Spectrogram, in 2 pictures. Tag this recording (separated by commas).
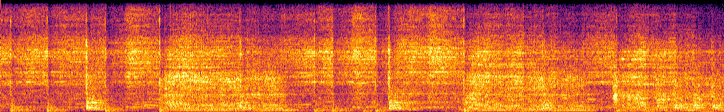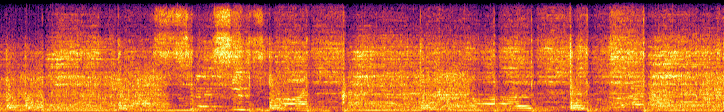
Percussion, Snare drum, Drum, Bass drum, Rimshot, Drum kit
